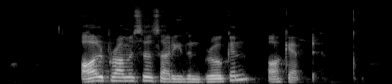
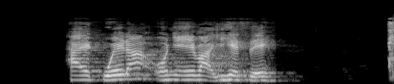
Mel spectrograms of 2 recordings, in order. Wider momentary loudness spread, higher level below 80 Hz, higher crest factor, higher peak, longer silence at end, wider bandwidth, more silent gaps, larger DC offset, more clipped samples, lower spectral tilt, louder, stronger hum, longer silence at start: first, 10 LU vs 6 LU; about the same, -68 dBFS vs -68 dBFS; about the same, 20 dB vs 16 dB; second, -6 dBFS vs 0 dBFS; first, 0.75 s vs 0 s; first, 14 kHz vs 9.6 kHz; second, none vs 3.29-3.42 s, 3.77-3.86 s; neither; neither; first, -7 dB/octave vs -3 dB/octave; second, -23 LUFS vs -13 LUFS; neither; about the same, 0.8 s vs 0.7 s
